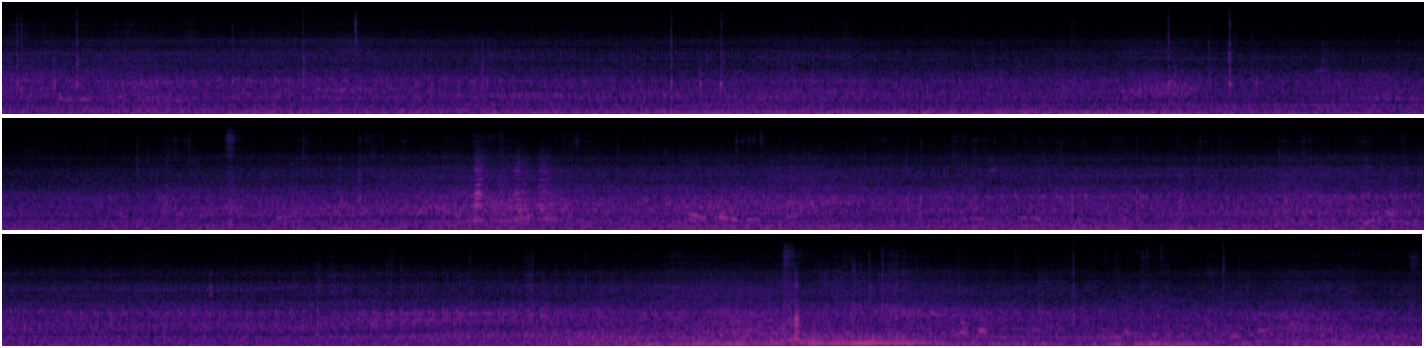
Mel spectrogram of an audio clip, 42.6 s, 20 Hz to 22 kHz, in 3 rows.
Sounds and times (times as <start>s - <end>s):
Engine: 0.0s - 42.6s.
